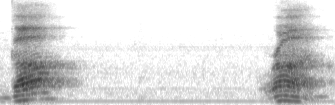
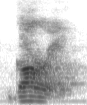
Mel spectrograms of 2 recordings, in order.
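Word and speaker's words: גרון: Now, it's not garan, all right, which is, that's how you will pronounce it in the English. You will say garin, garin. That's not how you say this word, all right. It's ga, run, garan, not garan.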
